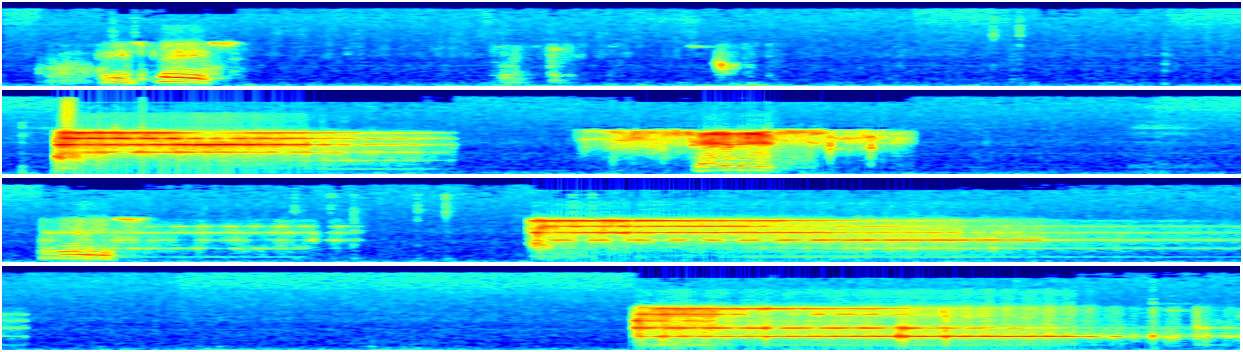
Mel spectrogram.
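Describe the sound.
A radio station's electronic chime outro: three loud, sustained bell-like tones spaced several seconds apart, with brief warbling, voice-like sounds in the gaps between them.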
